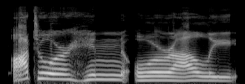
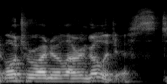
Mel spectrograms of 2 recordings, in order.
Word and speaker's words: otorhinolaryngologist: Otorhinorali. Give me a second. Otorhin. Okay, let's stop it there, because this is painful. Producer Will, do you know how to pronounce it? Do you mean otorhinolaryngologist?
